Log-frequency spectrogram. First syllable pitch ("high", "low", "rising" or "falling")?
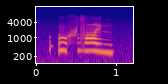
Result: falling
